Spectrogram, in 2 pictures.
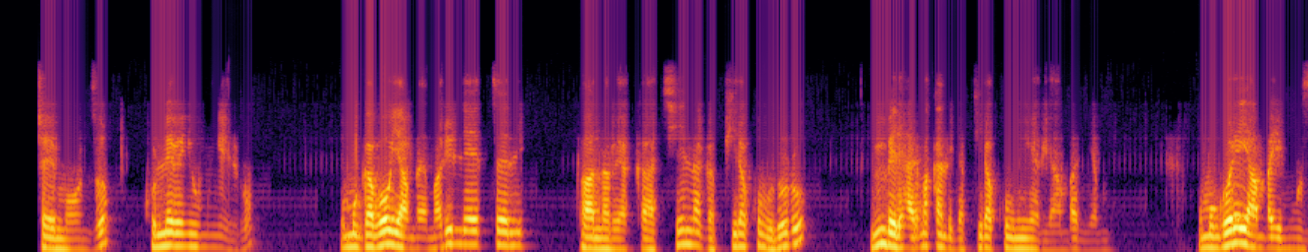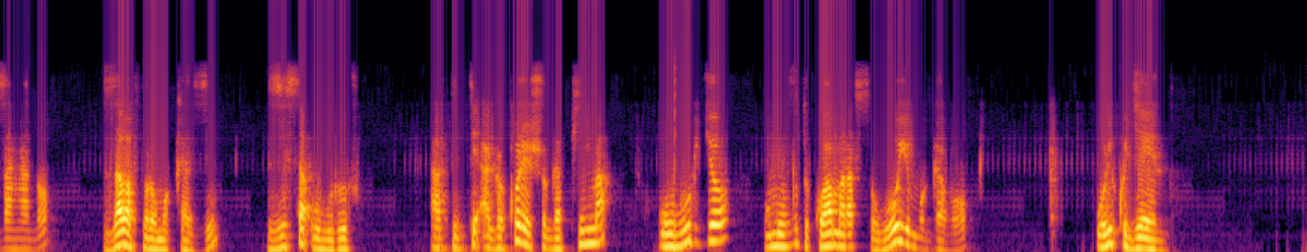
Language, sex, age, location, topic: Kinyarwanda, male, 25-35, Kigali, health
